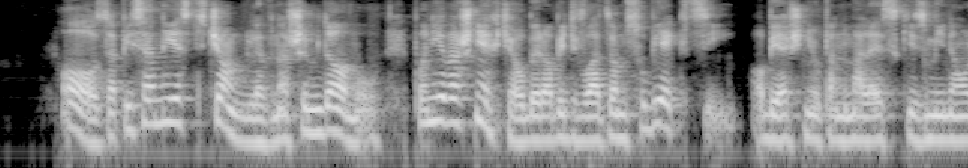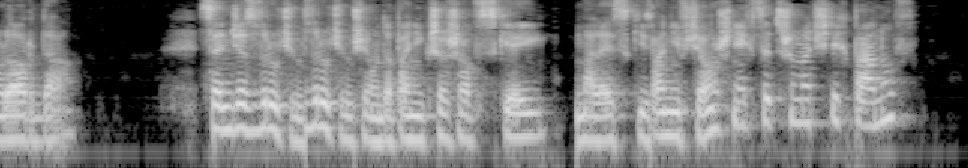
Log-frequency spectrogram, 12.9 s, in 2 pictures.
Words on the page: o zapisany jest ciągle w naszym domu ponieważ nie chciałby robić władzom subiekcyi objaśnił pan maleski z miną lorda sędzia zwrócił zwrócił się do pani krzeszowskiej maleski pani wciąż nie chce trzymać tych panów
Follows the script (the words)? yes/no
yes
